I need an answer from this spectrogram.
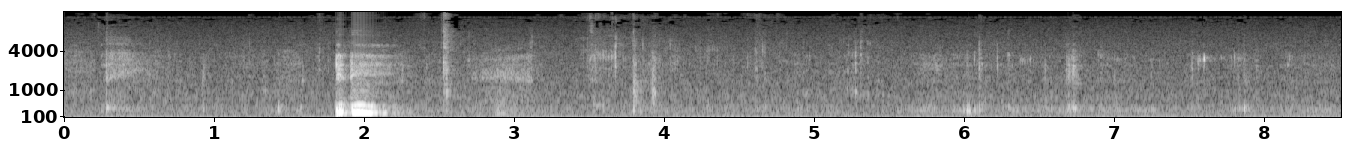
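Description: Close-miked eating of a fried chicken wing flat in yangnyeom sauce: wet chewing and small crunchy clicks scattered throughout. About two seconds in there is one short, louder hummed vocal sound.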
